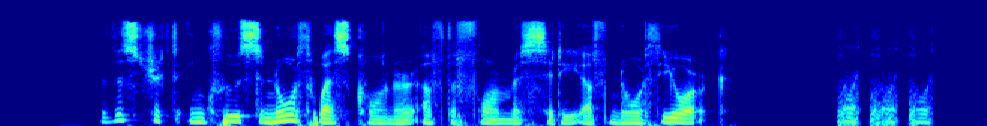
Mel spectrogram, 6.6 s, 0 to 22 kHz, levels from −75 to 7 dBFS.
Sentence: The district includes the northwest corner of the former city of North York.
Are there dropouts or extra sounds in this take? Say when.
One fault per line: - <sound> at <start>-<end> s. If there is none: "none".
- laugh at 5.6-6.2 s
